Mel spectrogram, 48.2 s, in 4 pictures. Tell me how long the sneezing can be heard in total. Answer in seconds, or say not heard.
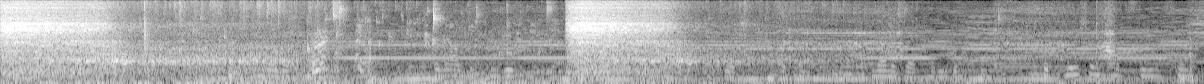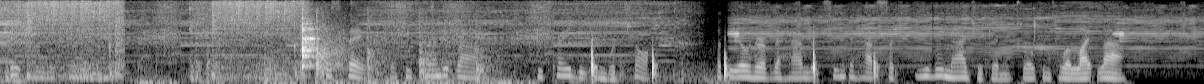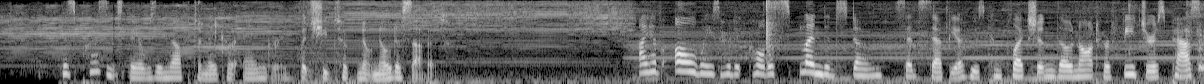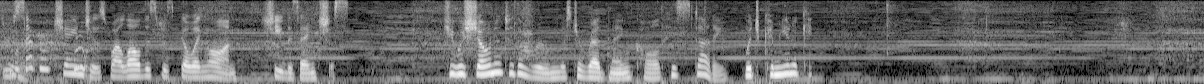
2 s.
